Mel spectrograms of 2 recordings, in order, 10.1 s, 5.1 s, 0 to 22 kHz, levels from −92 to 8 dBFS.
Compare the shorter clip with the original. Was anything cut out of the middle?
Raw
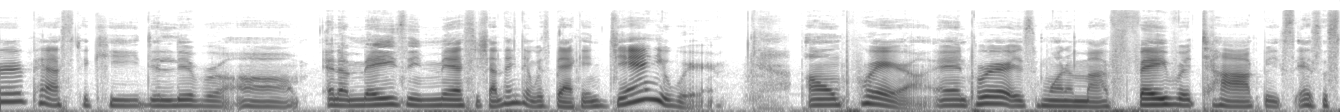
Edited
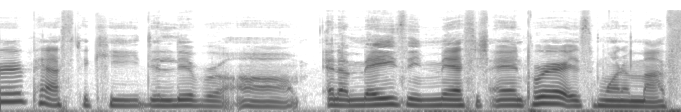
yes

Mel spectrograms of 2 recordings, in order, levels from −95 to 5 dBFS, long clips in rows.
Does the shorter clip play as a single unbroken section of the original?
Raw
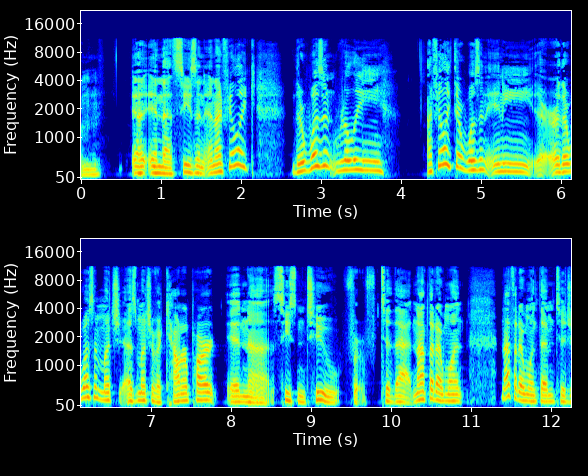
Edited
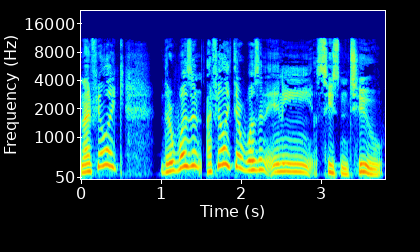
no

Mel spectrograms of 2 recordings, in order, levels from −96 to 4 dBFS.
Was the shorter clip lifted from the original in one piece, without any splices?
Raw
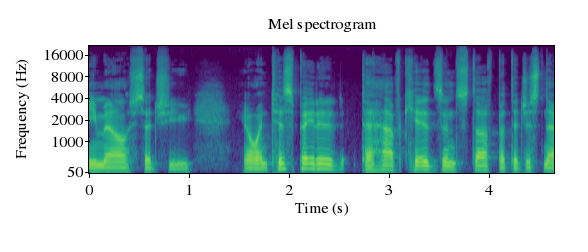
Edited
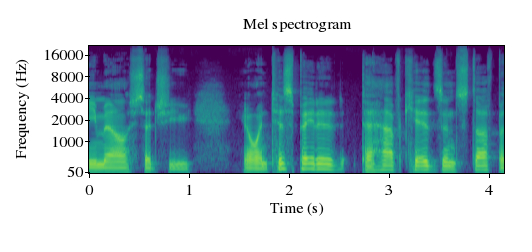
yes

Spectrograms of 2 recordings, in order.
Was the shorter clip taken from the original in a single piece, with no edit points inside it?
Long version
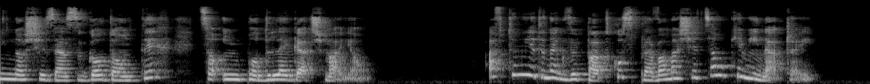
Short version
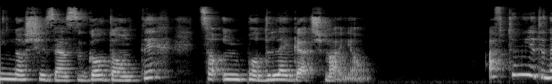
yes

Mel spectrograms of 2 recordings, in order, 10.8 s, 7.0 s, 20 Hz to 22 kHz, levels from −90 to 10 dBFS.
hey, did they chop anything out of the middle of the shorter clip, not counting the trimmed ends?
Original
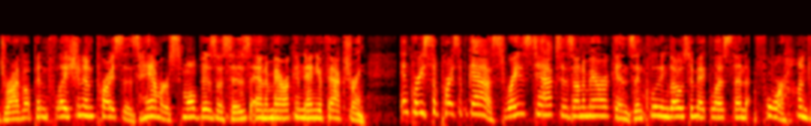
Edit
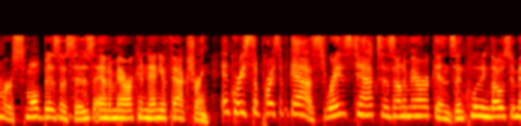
yes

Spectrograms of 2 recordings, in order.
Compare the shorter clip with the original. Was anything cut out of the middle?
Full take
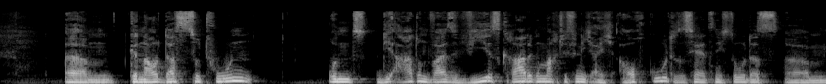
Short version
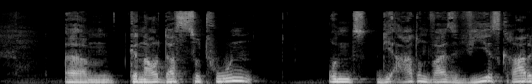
no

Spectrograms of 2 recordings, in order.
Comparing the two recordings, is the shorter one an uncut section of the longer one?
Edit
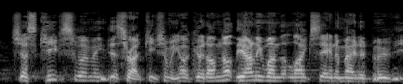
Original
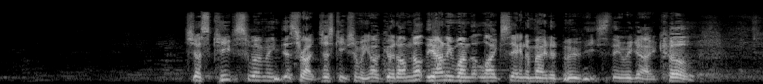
no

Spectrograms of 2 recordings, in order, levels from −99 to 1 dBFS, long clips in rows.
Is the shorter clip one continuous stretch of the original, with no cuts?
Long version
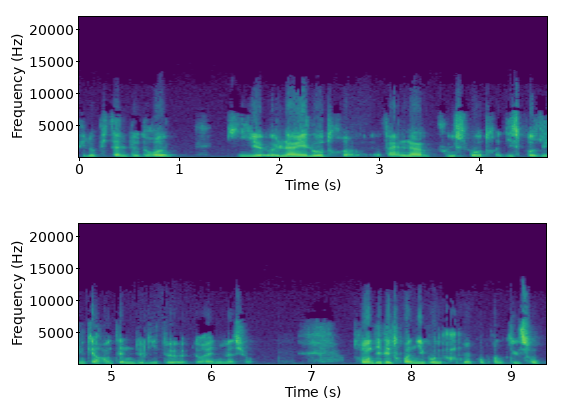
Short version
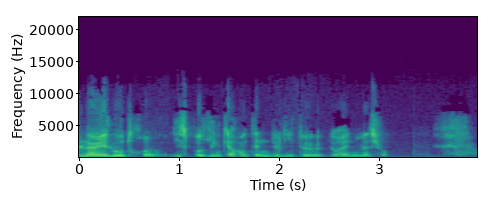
no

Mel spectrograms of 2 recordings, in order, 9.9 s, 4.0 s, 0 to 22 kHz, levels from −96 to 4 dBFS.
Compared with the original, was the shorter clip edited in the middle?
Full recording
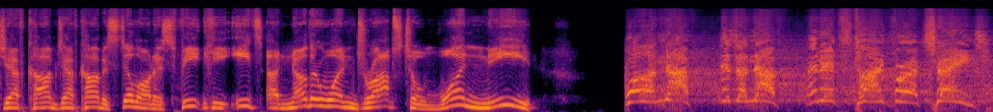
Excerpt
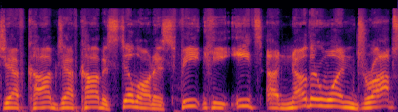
no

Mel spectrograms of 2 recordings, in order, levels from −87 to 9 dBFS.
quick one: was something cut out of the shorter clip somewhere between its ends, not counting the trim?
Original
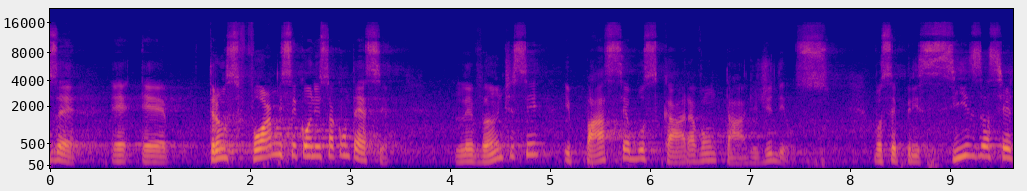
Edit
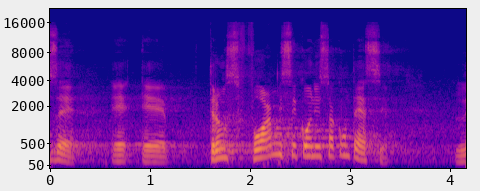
no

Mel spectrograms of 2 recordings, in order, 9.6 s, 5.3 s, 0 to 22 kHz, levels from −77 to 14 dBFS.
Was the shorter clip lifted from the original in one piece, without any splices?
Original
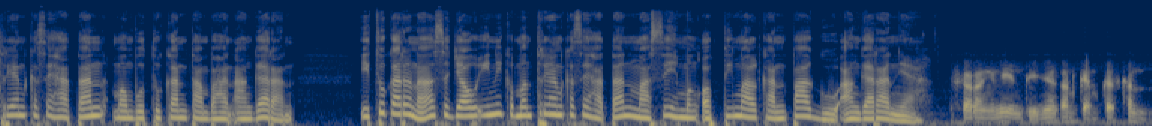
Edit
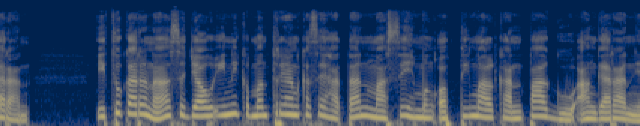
yes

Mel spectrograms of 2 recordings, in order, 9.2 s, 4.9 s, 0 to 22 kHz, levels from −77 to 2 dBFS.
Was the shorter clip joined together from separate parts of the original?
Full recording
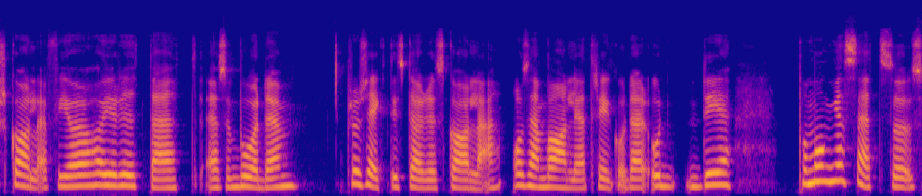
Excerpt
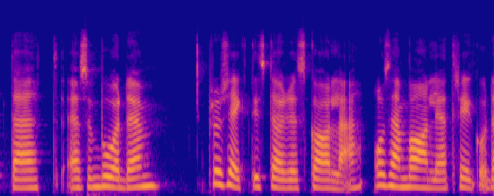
no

